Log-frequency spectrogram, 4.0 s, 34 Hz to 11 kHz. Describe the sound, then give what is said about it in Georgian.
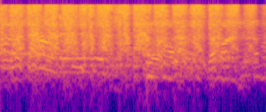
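A hand saw cuts through a border crossing barrier during a ceremony marking the end of passport controls, with steady, rasping back-and-forth strokes repeating many times in an even rhythm. “ეს ხერხის ხმა სახელმწიფოთა მეთაურებმა არაერთ გამშვე პუნქტზე, რომლებზეც 21-ში გაუქმდა საპასპორტო კონტროლი, სიმბოლურად გადაჭრეს სასაზღვრო შლაგბაუმი.”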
